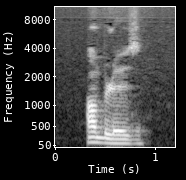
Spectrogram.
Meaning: feminine singular of ambleur
- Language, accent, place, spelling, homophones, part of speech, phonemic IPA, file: French, France, Lyon, ambleuse, ambleuses, adjective, /ɑ̃.bløz/, LL-Q150 (fra)-ambleuse.wav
